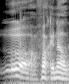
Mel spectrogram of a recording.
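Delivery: sudden exclamation. Real, not acted. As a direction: blurt it out as something goes wrong. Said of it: "sudden exclamation".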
